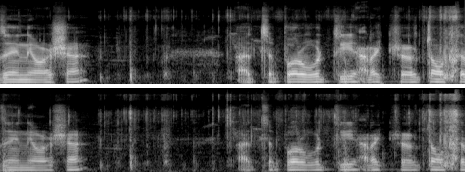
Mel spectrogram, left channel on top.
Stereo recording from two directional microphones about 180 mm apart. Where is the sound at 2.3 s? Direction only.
40° left (ahead or behind).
